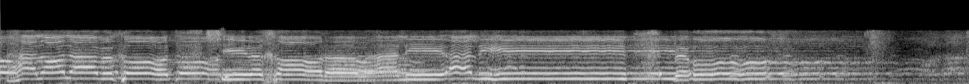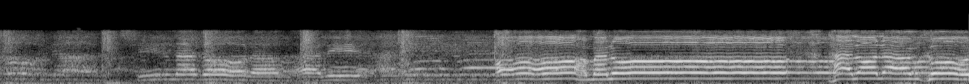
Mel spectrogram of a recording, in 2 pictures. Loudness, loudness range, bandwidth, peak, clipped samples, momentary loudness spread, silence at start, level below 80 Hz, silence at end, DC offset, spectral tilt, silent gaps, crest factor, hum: -12 LUFS; 11 LU; 5.4 kHz; -2 dBFS; under 0.1%; 16 LU; 0 s; -42 dBFS; 0 s; under 0.1%; -9.5 dB/octave; none; 12 dB; none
